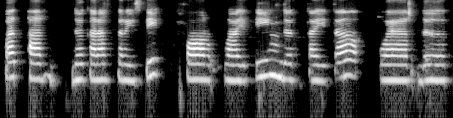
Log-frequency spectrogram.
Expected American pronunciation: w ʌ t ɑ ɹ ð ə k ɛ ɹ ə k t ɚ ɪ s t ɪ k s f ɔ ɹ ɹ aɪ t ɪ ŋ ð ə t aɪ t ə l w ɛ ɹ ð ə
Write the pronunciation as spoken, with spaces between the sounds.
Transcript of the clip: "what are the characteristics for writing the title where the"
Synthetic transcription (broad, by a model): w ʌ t ɑ ɹ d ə k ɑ ɹ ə k t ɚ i s t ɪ k f ɔ ɹ w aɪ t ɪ ŋ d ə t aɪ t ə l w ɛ ɹ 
